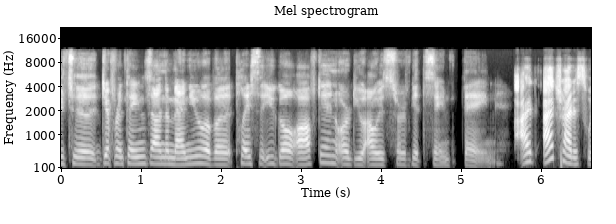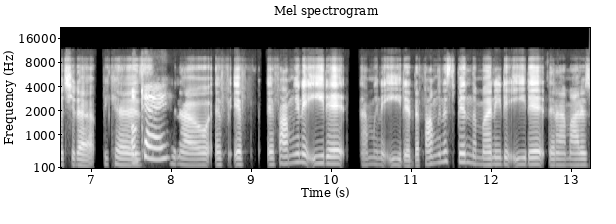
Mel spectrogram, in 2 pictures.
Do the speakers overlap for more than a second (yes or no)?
no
